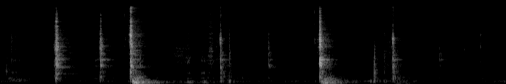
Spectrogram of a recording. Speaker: It's mushroomed. It's mushroomed. That's why it's not letting that pin fall into place.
